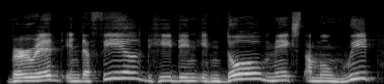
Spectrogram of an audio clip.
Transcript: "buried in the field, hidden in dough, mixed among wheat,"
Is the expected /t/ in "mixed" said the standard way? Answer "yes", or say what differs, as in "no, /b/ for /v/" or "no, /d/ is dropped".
yes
